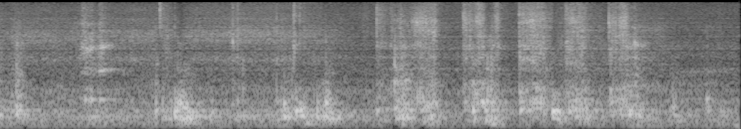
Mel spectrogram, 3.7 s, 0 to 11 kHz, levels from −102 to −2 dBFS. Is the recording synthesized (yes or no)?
yes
